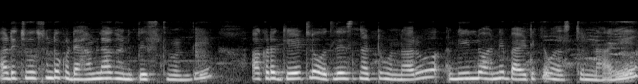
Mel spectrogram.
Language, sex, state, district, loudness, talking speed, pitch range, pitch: Telugu, female, Telangana, Karimnagar, -14 LUFS, 130 wpm, 235-275 Hz, 260 Hz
